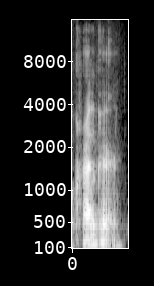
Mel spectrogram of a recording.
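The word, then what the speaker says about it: Kroeger: um reference entirely oh his last name is pronounced Kroger I had no idea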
